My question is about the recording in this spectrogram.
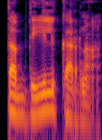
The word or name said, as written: तबदील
